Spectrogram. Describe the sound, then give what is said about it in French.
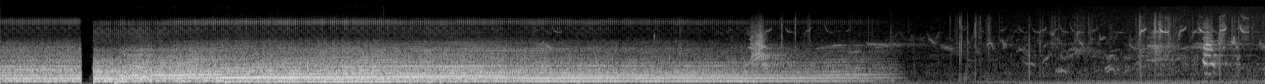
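A car drives to the countryside with a loud, steady engine drone for several seconds, then the engine sound drops away, leaving quieter outdoor ambience with faint scattered noises. “Mais ils y sont allés en voiture parce que François ne sait pas encore faire du vélo.”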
